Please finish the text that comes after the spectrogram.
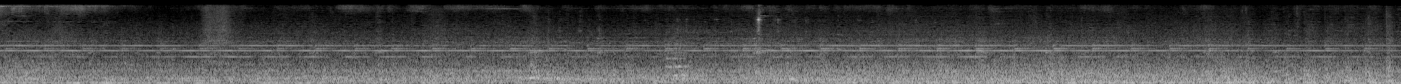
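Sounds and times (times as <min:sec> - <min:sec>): steel wheels rumbling on rails: 0:02.6 - 0:14.0
high-pitched ringing tones: 0:07.4 - 0:09.8
sharp click: 0:07.6 - 0:07.9.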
